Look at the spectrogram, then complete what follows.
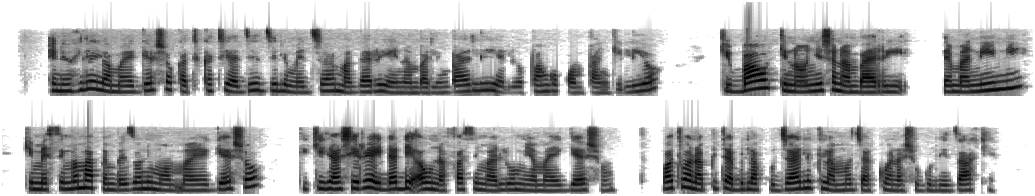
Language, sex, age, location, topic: Swahili, female, 18-24, Nairobi, government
